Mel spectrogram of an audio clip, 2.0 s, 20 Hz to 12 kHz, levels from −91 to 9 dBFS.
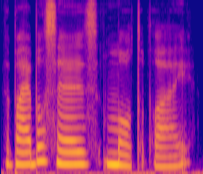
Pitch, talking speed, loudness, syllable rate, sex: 230 Hz, 120 wpm, -14 LUFS, 3.7 syllables/s, female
